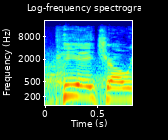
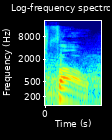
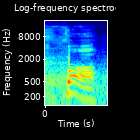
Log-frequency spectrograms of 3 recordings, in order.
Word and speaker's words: pho: this name on restaurants, P-H-O, and you think it's pho. It's not. It's pronounced pho, or according to some folks, pho.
